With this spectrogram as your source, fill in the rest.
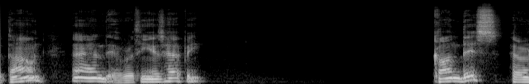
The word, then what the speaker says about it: Candace: How you say her name? Condonos? I want to share my condolence with your mom about having a kid like you. Her name is Candace, Candace, yeah.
